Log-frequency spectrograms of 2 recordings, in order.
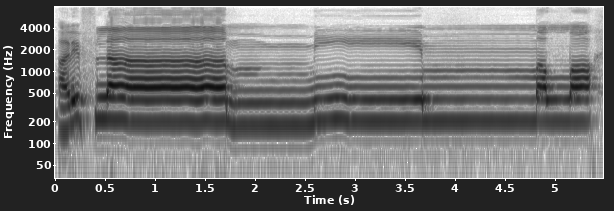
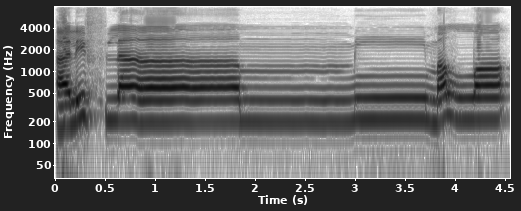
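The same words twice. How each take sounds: First: The last meem is doubled and held with nasal hum. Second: The last meem is short and plain, without nasal hum. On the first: The speaker calls it wrong. "अगर आपने बाद में भी यहां पर भी म कर दिया ना, तो यह गलती है" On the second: The speaker calls it right. "इसको सिंपल आपने मीम अदा करना है।"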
